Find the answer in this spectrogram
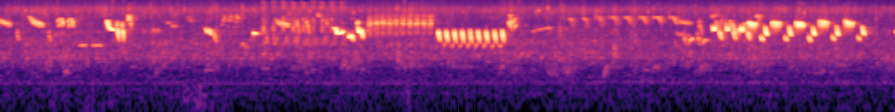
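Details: A Common Nightingale singing in Greek nature sings rich, varied phrases of whistles, rapid trills and sharp repeated notes.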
